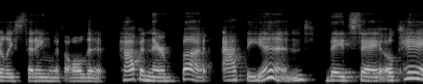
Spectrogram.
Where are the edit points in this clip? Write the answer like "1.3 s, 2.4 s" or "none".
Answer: 1.1 s, 2.1 s, 3.2 s

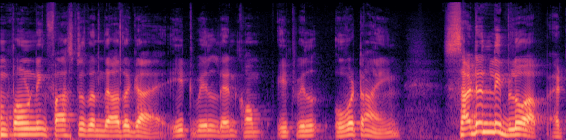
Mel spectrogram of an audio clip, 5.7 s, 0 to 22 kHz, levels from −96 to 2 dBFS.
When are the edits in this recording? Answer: none

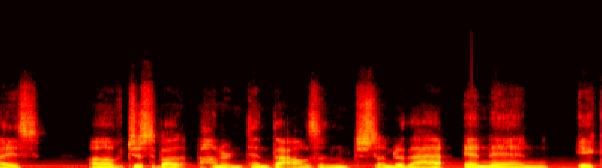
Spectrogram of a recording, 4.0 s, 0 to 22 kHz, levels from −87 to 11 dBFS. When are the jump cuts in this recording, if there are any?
3.0 s

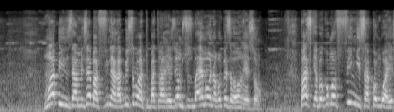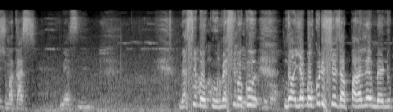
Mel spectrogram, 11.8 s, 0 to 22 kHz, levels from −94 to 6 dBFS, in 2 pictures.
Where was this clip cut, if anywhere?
none

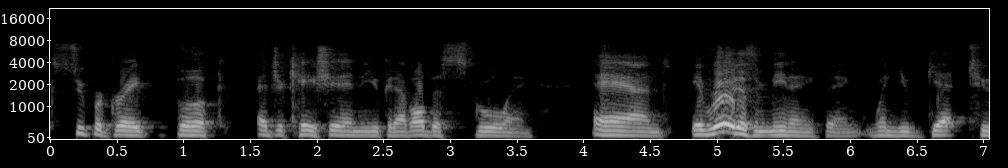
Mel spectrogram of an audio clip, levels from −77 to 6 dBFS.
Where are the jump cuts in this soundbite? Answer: none

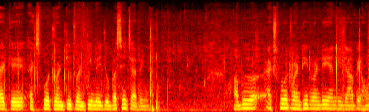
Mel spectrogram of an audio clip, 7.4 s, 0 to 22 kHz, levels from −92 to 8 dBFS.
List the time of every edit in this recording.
none

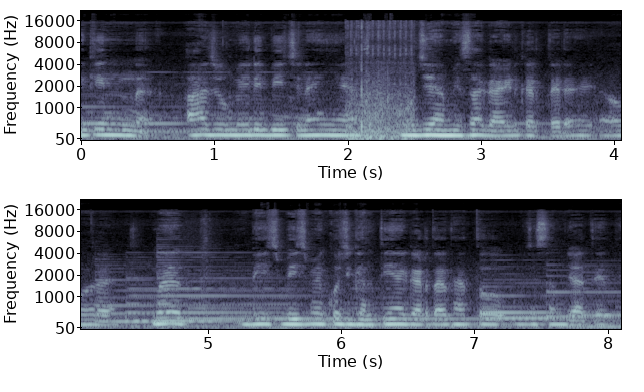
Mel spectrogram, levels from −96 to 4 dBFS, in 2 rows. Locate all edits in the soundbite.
2.1 s

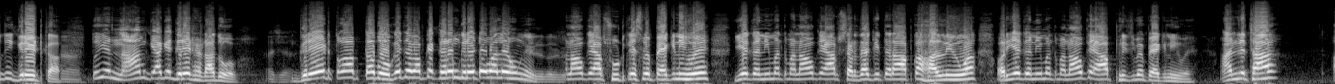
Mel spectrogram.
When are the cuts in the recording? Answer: 5.6 s

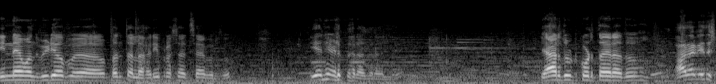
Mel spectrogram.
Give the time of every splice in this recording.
none

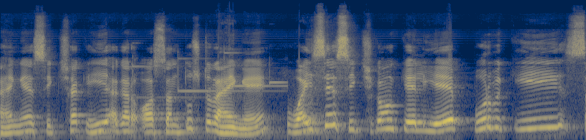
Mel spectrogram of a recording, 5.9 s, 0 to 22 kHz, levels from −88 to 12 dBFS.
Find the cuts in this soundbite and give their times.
2.8 s

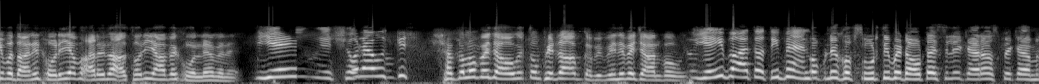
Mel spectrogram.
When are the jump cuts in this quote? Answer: 3.5 s, 8.1 s

